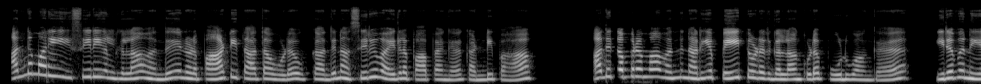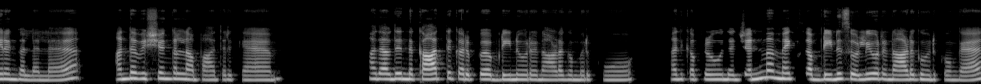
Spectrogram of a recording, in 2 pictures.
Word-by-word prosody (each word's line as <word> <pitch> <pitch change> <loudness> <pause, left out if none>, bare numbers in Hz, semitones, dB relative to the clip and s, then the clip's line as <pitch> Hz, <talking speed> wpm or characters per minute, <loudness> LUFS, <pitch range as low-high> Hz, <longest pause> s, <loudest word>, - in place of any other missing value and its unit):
அந்த 380 +11 -2
மாரி 435 -3 +4 0.2
சீரியல்கள்லாம் 300 -5 0
வந்து 245 +2 0
என்னுடைய 275 -5 0
பாட்டி 275 +7 +3
தாத்தா 255 0 0
கூட 225 +1 -2
உட்கார்ந்து 240 -1 -2
நான் 265 -4 +1
சிறு 290 +4 0
வயதில 265 0 +1
பார்ப்பேங்க 220 -1 -3 0.2
கண்டிப்பா. 215 0 -4 0.9
அதுக்கு 350 +3 +1
அப்புறமா 355 0 +1
வந்து 295 +2 0
நெறைய 280 +3 +3
பேய்த் 315 +4 +6
தொடர்கள்லாம் 240 -5 +1
கூட 240 +2 0
போடுவாங்க. 225 -3 -2 0.6
இரவு 300 +5 +3
நேரங்கள்லல 220 -5 0 0.7
அந்த 250 +3 +3
விஷயங்கள் 260 0 +1
நான் 220 -1 -4
பார்த்து 210 +1 -6
இருக்கேன். 210 -1 -5 1.1
அதாவது 250 -1 +2
இந்த 245 -1 +3
"காத்து 250 +3 +5
கருப்பு" 235 -1 -2
அப்டின்னு 220 +1 0
1 220 - -3
நாடகம் 210 0 -3
இருக்கும். 205 -1 -8 0.5
அதுக்கப்பறம் 230 0 -3
இந்த 225 -1 0
"ஜென்மம் 275 +6 +3
மேக்ஸ்" 260 -1 0
அப்டின்னு 230 +2 +3
சொல்லி 230 +1 +2
1 245 - -2
நாடகம் 225 +1 +1
இருக்கும்ங்க. 205 -2 -6
240 Hz, 140 wpm, -22 LUFS, 220-275 Hz, 1.1 s, பேய்த்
